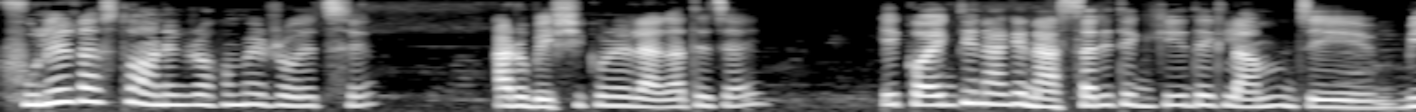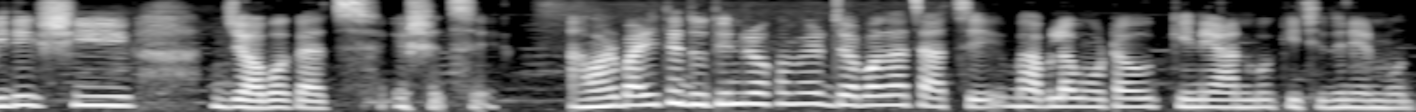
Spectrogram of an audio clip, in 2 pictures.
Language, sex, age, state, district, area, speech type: Bengali, female, 18-30, West Bengal, South 24 Parganas, rural, spontaneous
